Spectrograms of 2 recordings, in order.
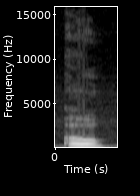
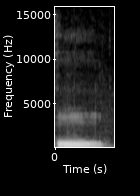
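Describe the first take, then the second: First: It ends in a plain 'o' vowel. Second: It ends in a dark L sound. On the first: The speaker calls it wrong. "instead of a O" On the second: The speaker calls it right. "instead I do ol"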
